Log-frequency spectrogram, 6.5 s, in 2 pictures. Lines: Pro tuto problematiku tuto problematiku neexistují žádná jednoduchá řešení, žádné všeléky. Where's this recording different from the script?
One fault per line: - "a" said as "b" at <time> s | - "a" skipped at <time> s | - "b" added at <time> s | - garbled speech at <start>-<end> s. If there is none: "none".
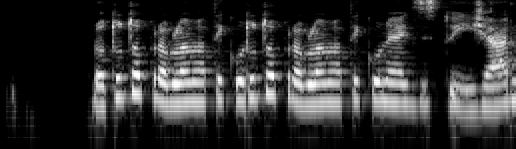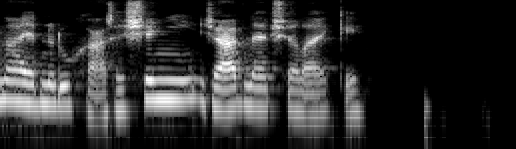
none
